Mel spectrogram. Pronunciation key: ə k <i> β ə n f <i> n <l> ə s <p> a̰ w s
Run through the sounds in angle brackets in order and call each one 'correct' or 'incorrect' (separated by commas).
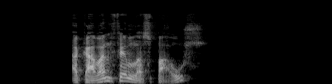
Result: incorrect, incorrect, correct, correct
